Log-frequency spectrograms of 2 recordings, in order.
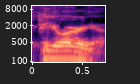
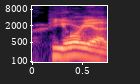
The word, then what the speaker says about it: Peoria: I think you seem to take a syllable out of it when you say it. Yeah, I think I did. I got mush mouth with it. I think it's Peoria. Peoria.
